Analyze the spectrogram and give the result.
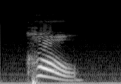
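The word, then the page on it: kou: tone 4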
